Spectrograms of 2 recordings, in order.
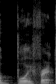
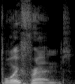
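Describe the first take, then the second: First: Said in the usual way. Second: Loud, startled echo of the word; taken aback. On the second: Real, not acted. Reader balking at the ogre boyfriend, taken aback. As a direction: blurt it back in disbelief.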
